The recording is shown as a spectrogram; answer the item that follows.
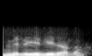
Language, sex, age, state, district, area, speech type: Sindhi, male, 60+, Delhi, South Delhi, rural, conversation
